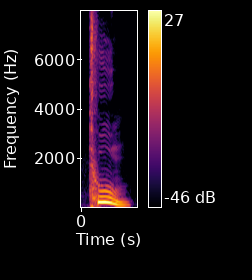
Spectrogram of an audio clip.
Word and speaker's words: tomb: 그러면 첫 철자를 T로 바꾸면 얘는 뭐라고 발음해요? 탐이에요? 아니에요. 놀랍게도 툼이라고 발음을 합니다.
